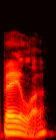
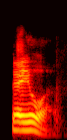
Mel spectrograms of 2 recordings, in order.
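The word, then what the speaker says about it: Béla: it's uh it's pronounced bayla bayla yeah i should know i hear it when i on your podcast yeah it's it's hungarian oh okay yeah so it's a very common uh hungarian name uh that does not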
